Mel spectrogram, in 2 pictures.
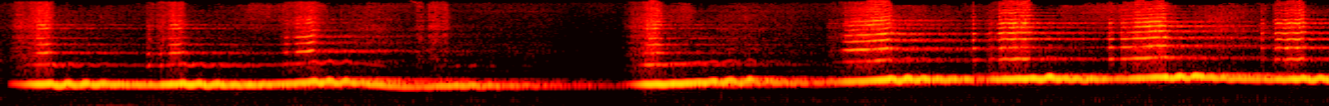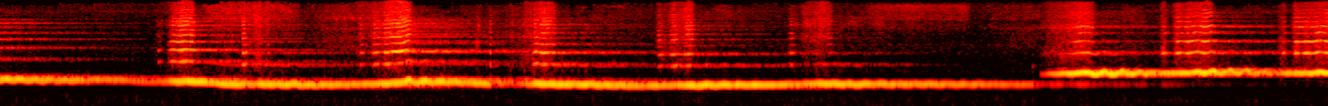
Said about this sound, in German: so eine Säge ist ein vortreffliches Musikinstrument. Was? Das glaubt ihr nicht? Achtung, ich schnapp mir bloß einen Geigenbogen, biege die Säge ein wenig in Form und schon süngt meine Säge einen gar schön schauerlichen Süngsäggesang.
